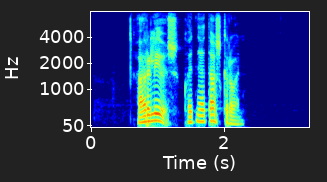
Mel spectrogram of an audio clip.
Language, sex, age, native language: Icelandic, male, 60-69, Icelandic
